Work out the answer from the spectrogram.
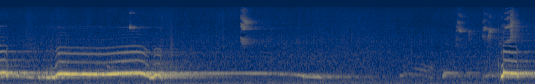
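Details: Pelung Barbary dove, a kept bird famous on Java, Indonesia, sounding its "crying" song: a strong raised coo held for seconds, sagging and fading, quiet wavering notes, then a loud renewed phrase.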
